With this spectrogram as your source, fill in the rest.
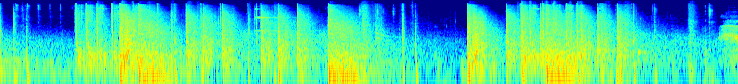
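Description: RimWorld combat gunfire crackles in rapid bursts of automatic shots, two long volleys separated by a brief lull, loud and close with no talking.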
